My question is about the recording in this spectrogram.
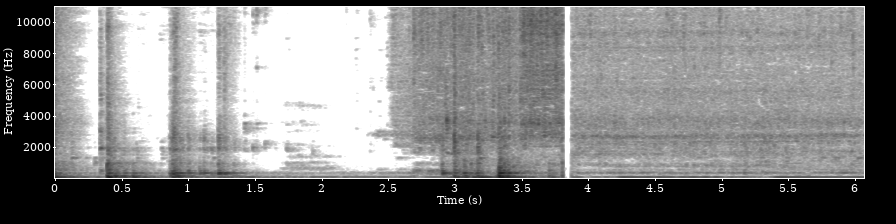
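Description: A few sharp metal clanks as a stainless electric kettle is handled in a stainless steel sink, then tap water running steadily into the kettle for the second half.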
